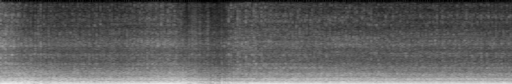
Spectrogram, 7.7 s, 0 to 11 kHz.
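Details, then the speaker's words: 1943 Ford 9N backhoe tractor, block has several cracks; loud low chugging idle with uneven beat around four a second and a stumble, runs but needs help, rough running. "uh she runs not going to say she runs well she needs some help"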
